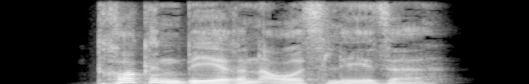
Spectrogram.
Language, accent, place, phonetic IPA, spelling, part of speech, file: German, Germany, Berlin, [ˈtʁɔkn̩beːʁənˌʔaʊ̯sleːzə], Trockenbeerenauslese, noun, De-Trockenbeerenauslese.ogg
- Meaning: Wine produced from specially selected and individually picked grapes. These grapes are afflicted with noble rot and therefore semi-dehydrated and shrivelled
